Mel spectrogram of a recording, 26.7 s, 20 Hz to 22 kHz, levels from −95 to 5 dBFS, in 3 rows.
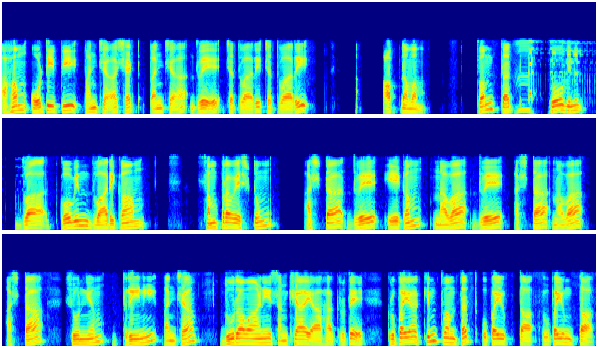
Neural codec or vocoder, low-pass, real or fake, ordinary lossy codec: none; 5.4 kHz; real; MP3, 48 kbps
